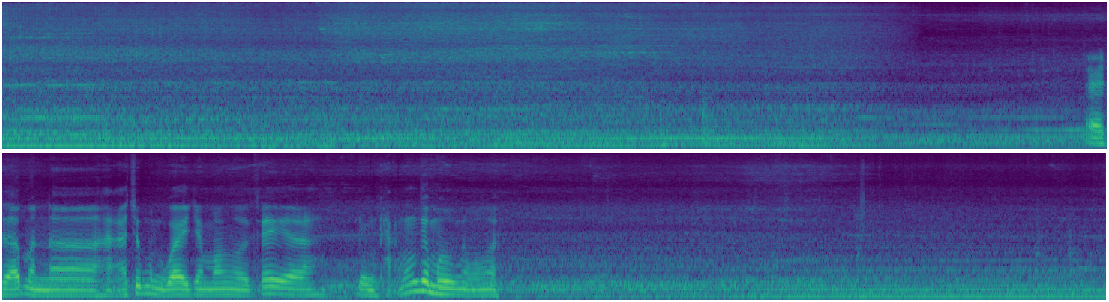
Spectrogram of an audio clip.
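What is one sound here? A diesel excavator engine rumbles steadily nearby.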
